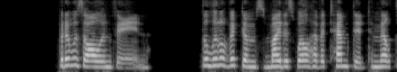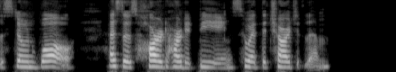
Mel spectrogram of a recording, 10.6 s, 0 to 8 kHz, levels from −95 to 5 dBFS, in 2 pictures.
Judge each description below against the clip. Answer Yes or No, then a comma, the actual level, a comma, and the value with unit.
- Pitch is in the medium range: No, high, 235 Hz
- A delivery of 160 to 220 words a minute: Yes, average, 170 wpm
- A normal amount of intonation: No, narrow, 1.9 semitones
